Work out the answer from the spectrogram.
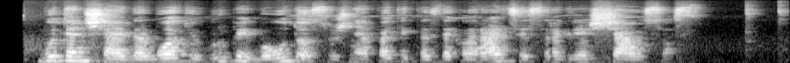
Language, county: Lithuanian, Kaunas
